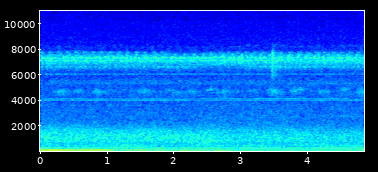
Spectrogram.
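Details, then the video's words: Garden crickets calling in the evening in September, a continuous high-pitched ringing trill that never pauses, over a low rumble that is loudest in the first second. "garden crickets"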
